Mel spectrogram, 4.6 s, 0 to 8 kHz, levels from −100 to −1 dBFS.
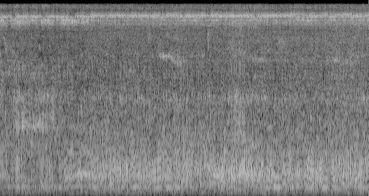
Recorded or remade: remade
